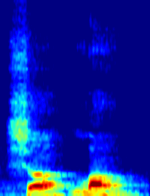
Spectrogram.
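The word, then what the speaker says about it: שלום: So you would just say Sha. Now there's a connector underneath the other two, which go from one to the other. That connector means those two characters are pronounced together. So that one middle character is La, and the one at the end is Ma. So now that we have that connector, it becomes Lam, because it's pronounced together. Lam, Shalom.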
